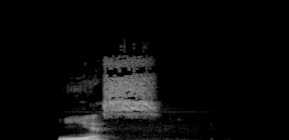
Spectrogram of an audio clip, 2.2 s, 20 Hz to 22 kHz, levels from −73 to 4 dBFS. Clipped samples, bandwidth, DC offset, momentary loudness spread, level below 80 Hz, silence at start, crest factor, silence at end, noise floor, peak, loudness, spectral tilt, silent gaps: under 0.1%; 15.5 kHz; under 0.1%; 13 LU; -68 dBFS; 0.45 s; 20 dB; 1 s; -73 dBFS; -6 dBFS; -23 LUFS; -3.5 dB/octave; none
